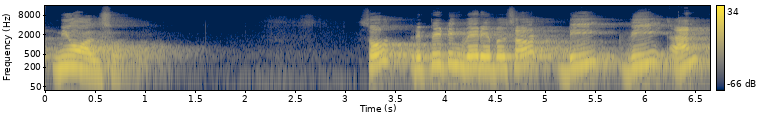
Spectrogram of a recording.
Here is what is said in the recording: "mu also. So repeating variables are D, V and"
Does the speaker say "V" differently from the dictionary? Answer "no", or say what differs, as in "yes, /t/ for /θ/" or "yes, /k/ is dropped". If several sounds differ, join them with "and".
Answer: no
